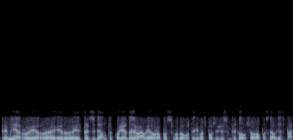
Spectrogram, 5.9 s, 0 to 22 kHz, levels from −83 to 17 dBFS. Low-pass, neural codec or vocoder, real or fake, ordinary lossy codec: 7.2 kHz; none; real; MP3, 64 kbps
